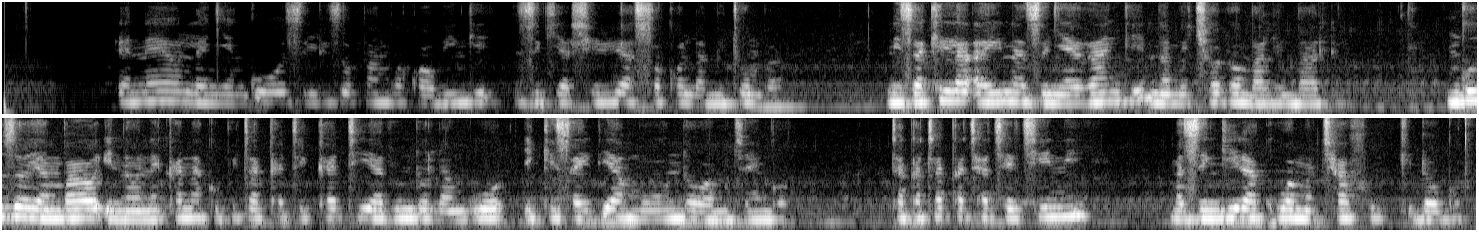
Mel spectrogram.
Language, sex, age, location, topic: Swahili, female, 25-35, Mombasa, finance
